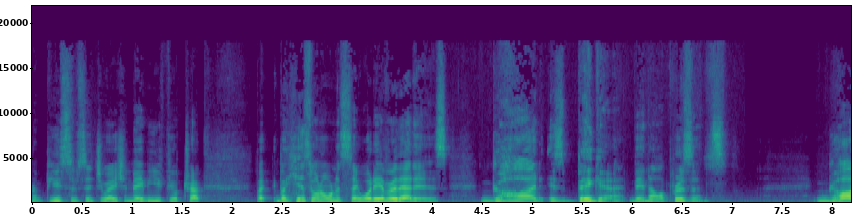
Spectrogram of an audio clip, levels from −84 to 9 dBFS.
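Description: Right after "say whatever that", from 3.80 to 7.13 s, there's pre-emphasis left on. The treble boost was never undone by the matching de-emphasis, so highs sit about 8 dB up at 10 kHz, which fits the CD 50/15 µs curve. The speech turns thin, bright and hissy on sibilants.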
